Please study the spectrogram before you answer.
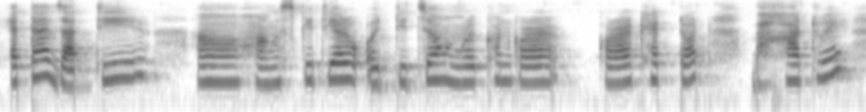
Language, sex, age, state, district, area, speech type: Assamese, female, 18-30, Assam, Lakhimpur, rural, spontaneous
